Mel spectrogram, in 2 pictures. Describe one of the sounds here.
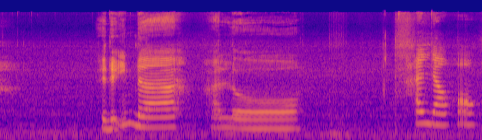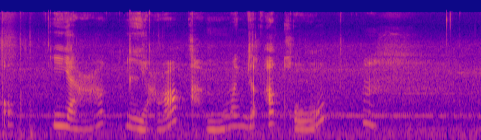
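A young woman speaks softly and playfully close to a microphone.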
